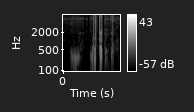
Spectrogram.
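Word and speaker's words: Noether: Eso es lo que me dice el teorema de se escribe Noete, Nete, se pronuncia.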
